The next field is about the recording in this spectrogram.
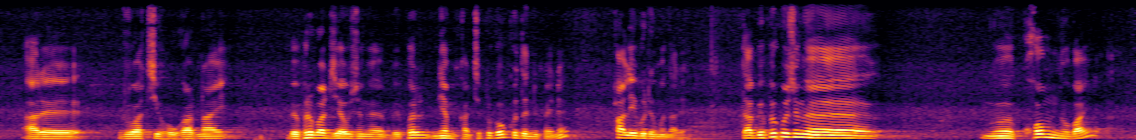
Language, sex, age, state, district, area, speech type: Bodo, male, 45-60, Assam, Kokrajhar, rural, spontaneous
